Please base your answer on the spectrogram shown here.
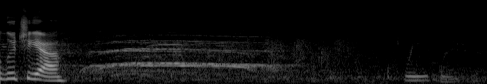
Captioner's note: audience cheering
